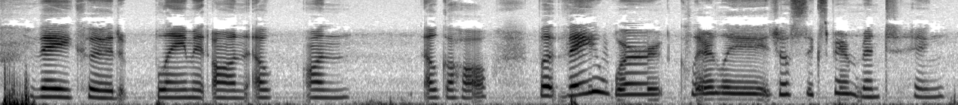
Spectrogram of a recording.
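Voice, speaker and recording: Amid noticeable background noise, a woman speaks at a very slow pace in a high pitch. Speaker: podfic reader. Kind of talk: reading aloud. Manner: halting, stumbling over words.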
